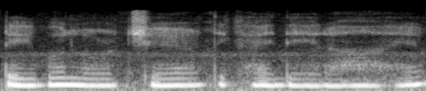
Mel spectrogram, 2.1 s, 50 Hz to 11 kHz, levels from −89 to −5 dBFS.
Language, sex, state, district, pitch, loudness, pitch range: Hindi, female, Arunachal Pradesh, Lower Dibang Valley, 200 Hz, -14 LUFS, 195-210 Hz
